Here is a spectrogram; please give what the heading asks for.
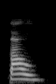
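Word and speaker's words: τ: Tahu. Hah, bacanya tahu.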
